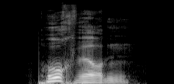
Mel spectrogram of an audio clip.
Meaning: Reverend
- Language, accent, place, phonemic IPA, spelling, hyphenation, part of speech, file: German, Germany, Berlin, /ˈhoːxˌvʏʁdn̩/, Hochwürden, Hoch‧wür‧den, noun, De-Hochwürden.ogg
